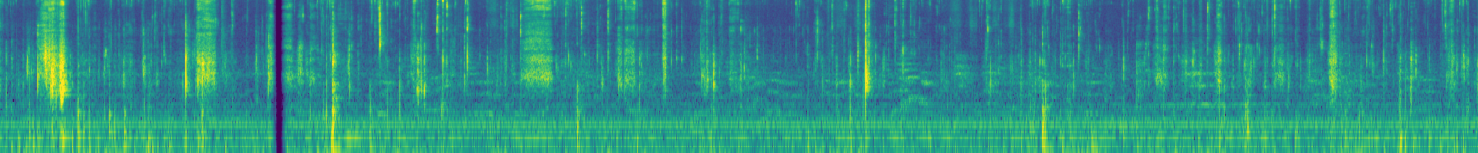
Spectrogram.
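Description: Close-up eating sounds of fish head curry eaten by hand: wet chewing and biting with repeated crunches of fish bone, over a steady low hum.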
